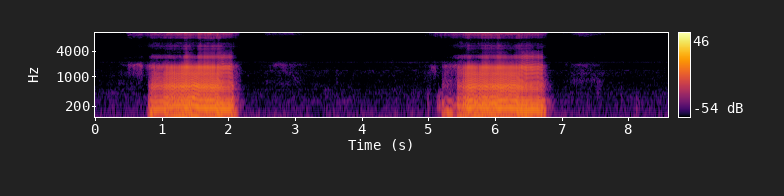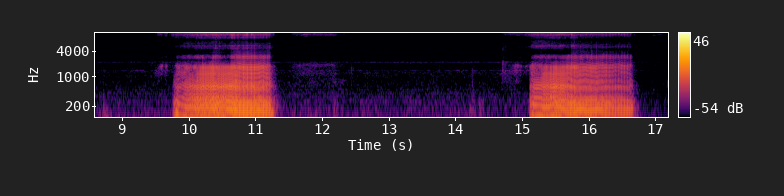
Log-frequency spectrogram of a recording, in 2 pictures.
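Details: A dog snoring: four loud, rattling snores at a steady pace, about 13 a minute, with quiet pauses between them: heavy snoring.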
